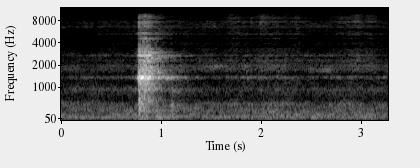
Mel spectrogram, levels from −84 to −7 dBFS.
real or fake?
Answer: fake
